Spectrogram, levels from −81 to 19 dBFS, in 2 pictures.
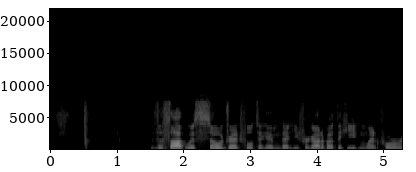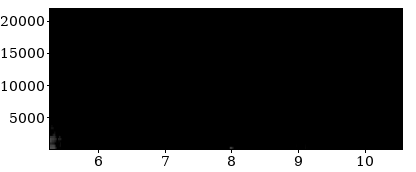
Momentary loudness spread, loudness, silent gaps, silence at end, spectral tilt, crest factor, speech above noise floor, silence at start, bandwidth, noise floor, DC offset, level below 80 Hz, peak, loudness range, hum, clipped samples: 21 LU; -44 LUFS; 0.68-0.72 s, 0.82-0.86 s, 1.33-1.45 s, 5.46-7.92 s; 2.55 s; -3.5 dB/octave; 28 dB; over 47 dB; 0.15 s; 8.8 kHz; under -90 dBFS; under 0.1%; -84 dBFS; -20 dBFS; 14 LU; none; under 0.1%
